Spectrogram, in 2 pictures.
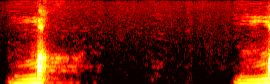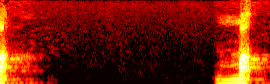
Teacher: Okay, the air that comes from the lungs is stopped in the mouth cavity but not released through the mouth cavity. When you release the closure of the lips, the air is released from the nasal cavity. · m is a voiced bilabial nasal consonant sound. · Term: nasal sound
